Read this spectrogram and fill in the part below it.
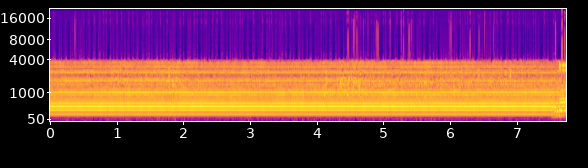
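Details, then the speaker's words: Early-to-mid-1960s Truetest Stereo 8 series-string (hot chassis) tube amplifier: loud steady buzzy mains hum as soon as a signal source is connected, quiet when unplugged; ground loop problem. "clicking on a signal source it starts humming like a son of a gun"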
